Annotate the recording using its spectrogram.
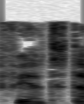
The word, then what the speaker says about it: fährt: Эти глаголы во втором и третьем лице единственного числа меняют корневую гласную «а» – на «а» умляут. По-русски она произносится как звук «э». Пример глаголов в третьем лице единственного числа. – Fahren. – Der Bus Nummer 40 fährt dahin.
